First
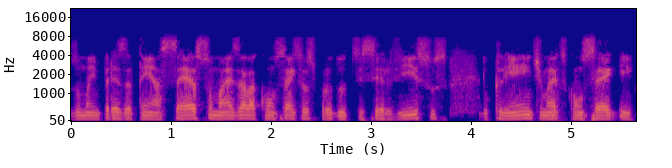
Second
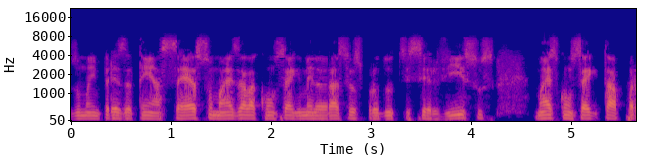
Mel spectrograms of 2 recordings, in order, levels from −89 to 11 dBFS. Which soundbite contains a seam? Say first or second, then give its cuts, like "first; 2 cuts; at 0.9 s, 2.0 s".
first; 2 cuts; at 2.2 s, 4.1 s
